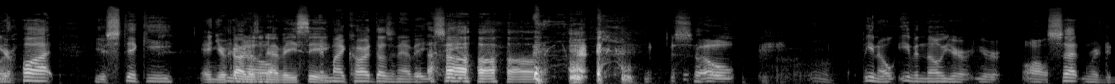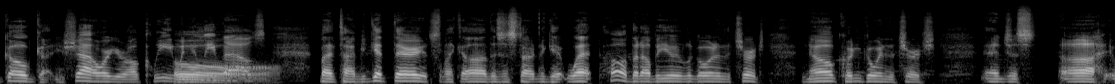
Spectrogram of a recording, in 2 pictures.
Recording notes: Recorded live from the 7-20-4 Lounge!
